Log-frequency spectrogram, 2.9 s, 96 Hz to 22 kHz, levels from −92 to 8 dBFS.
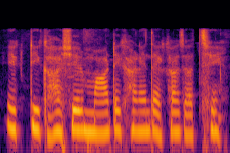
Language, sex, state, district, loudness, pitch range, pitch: Bengali, female, West Bengal, Alipurduar, -16 LUFS, 200-220 Hz, 210 Hz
